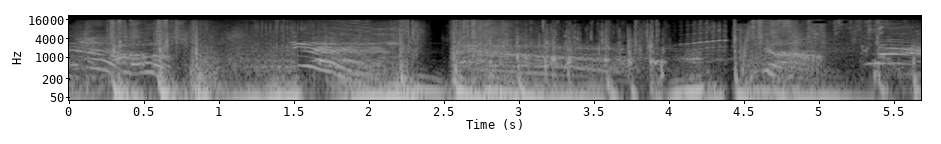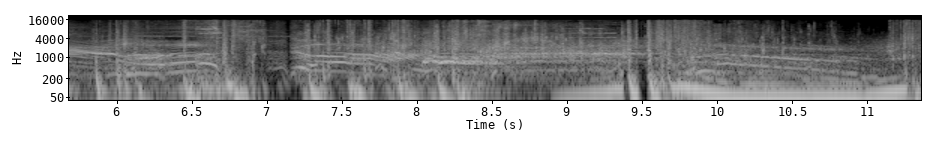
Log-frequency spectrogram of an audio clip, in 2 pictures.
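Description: Bones crunch and snap with heavy blows.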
